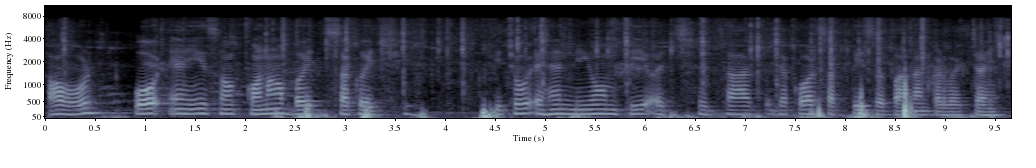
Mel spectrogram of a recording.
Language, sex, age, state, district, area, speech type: Maithili, male, 18-30, Bihar, Araria, rural, spontaneous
